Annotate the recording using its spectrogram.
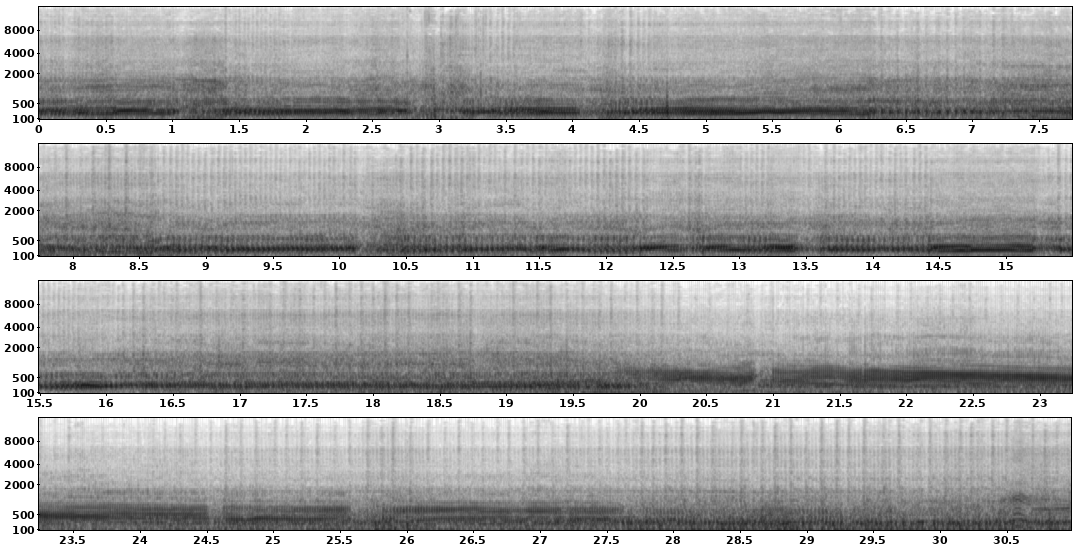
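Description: Off-road dirt bike engine running close up under constant throttle changes on a rough trail, the revs rising and falling unevenly; from about two-thirds of the way through it runs at higher revs.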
